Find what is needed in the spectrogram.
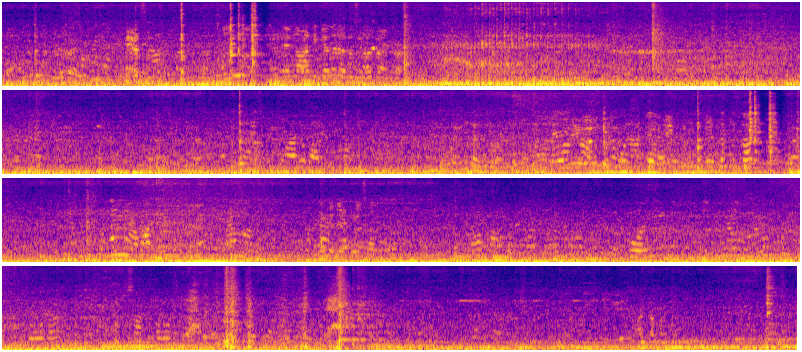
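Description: Busy roadside food-stall din: a steady low engine rumble under background voices. A few sharp clicks, which fit metal utensils knocking on the pot and griddle, come about two seconds in, around the middle, and twice near the end.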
